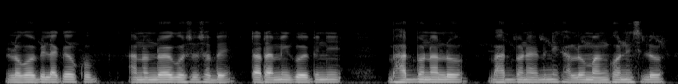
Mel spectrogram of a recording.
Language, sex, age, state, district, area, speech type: Assamese, male, 18-30, Assam, Sivasagar, rural, spontaneous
